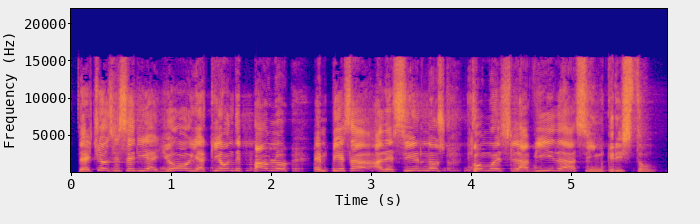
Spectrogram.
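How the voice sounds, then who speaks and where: A man's voice: extremely high pitch, normal speed, fairly bright tone, long reverb tail. A man from Honduras preaching a sermon in a conversational way, often turning to the congregation with questions. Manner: conversational preaching, often asks the congregation "¿verdad?" and says "hermanos".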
